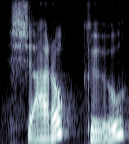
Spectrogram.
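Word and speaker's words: シャーロック: Shiyaroku sounds like Sharoku, which is how the Japanese would pronounce Sherlock.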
